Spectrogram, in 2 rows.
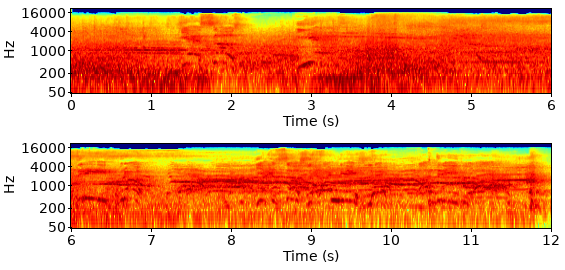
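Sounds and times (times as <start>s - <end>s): train passing: 0.0s - 9.2s.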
